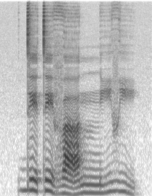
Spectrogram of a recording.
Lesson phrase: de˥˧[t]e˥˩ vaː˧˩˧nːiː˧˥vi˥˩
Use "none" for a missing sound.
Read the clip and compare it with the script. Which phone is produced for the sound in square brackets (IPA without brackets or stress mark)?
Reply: t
